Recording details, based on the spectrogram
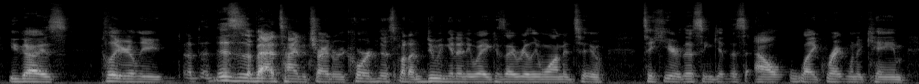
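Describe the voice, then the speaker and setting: A man with a hoarse, worn voice chats loosely to his viewers at a middle pitch. He rambles, says sorry and loses his thread now and then, in the easy tone of a reaction channel host. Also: level tone, moderate pace, fairly bright tone. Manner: rambling, apologetic, loses his train of thought. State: hoarse from a lost voice. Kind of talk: casual chat to viewers.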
